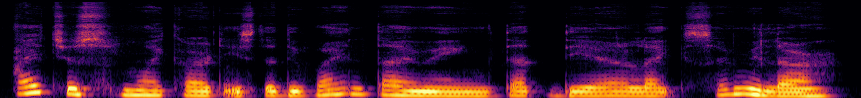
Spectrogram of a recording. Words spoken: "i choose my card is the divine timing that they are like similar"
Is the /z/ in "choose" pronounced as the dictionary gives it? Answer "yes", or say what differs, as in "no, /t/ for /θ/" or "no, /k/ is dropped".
no, /s/ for /z/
